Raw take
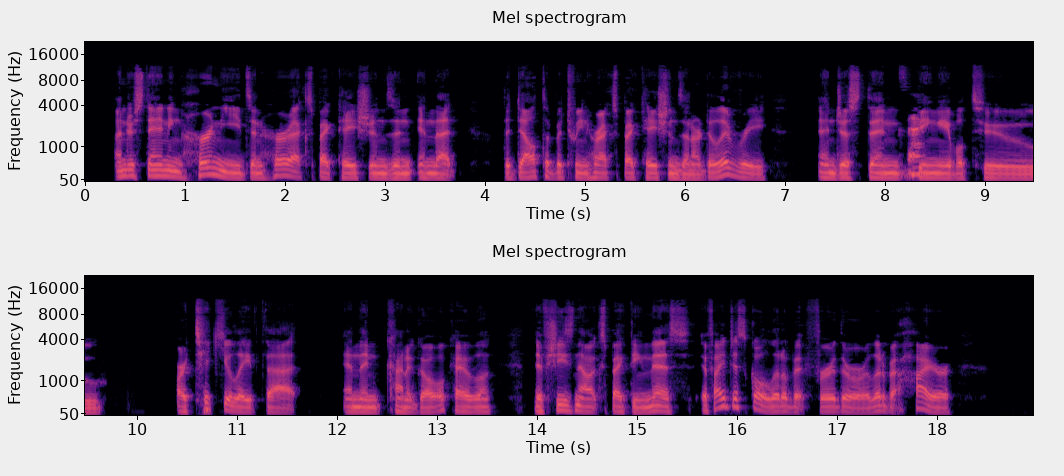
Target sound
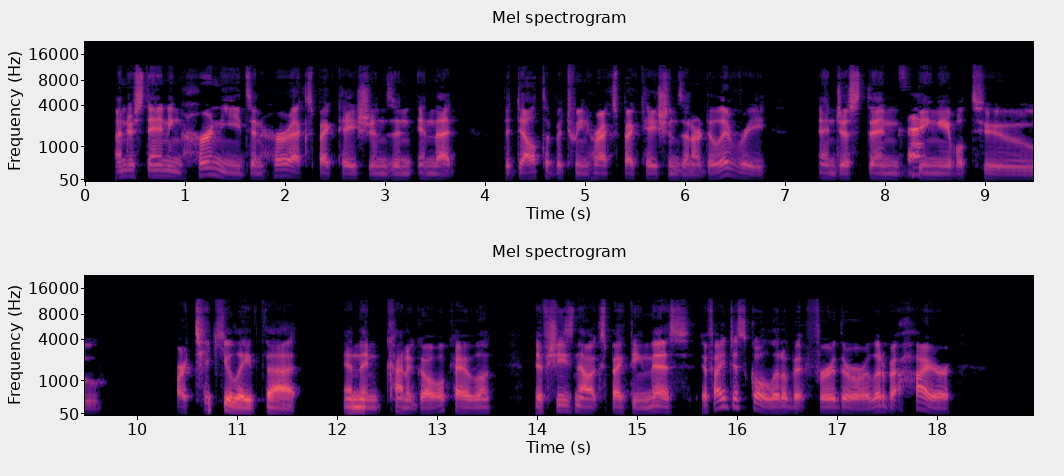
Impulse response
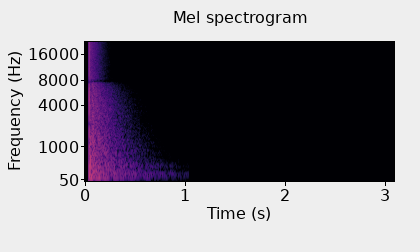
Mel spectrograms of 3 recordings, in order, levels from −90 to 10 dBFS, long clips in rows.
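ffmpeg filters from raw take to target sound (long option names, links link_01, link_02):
-af "asetnsamples=nb_out_samples=441:pad=0,asendcmd='10.72 highpass f 280;12.29 highpass f 590',highpass=890,agate=range=-8dB:threshold=-55dB:ratio=16:detection=peak,volume=3.5dB"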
